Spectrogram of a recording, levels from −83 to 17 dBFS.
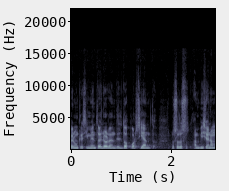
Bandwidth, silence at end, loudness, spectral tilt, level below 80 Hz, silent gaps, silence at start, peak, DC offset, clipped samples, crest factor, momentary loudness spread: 16 kHz; 0 s; -29 LUFS; -3.5 dB/octave; -78 dBFS; none; 0 s; -8 dBFS; under 0.1%; under 0.1%; 20 dB; 10 LU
